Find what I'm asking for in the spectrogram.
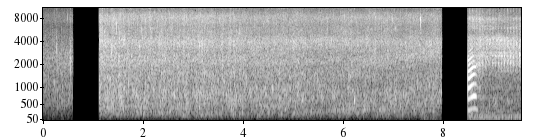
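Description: A large volume of water rushes past in a continuous loud, hissing flow, broken by two brief silent gaps.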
